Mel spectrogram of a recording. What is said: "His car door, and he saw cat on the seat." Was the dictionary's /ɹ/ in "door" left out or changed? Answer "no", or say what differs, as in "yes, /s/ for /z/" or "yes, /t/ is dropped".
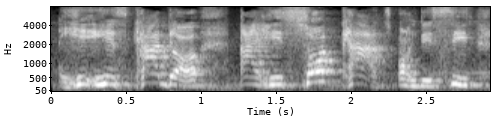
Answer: yes, /l/ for /ɹ/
